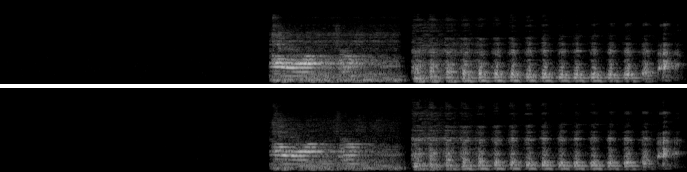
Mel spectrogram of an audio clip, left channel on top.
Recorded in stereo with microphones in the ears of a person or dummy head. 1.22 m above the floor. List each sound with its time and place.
2.7 s a sliding door: 10° left (ahead or behind), 1.6 m
4.1 s laughter: 50° right (ahead or behind), 3 m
